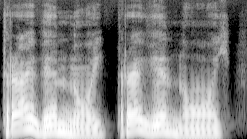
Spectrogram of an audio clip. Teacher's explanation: в первой предударной позиции у нас замена происходит на «и» с призвуком «э»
